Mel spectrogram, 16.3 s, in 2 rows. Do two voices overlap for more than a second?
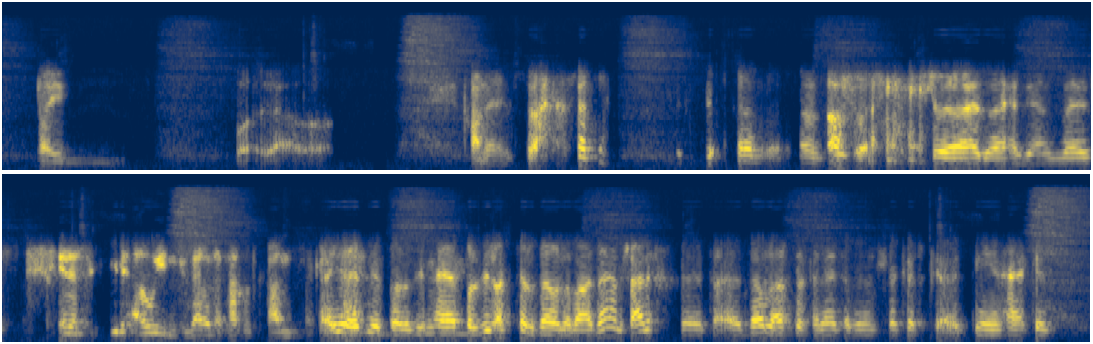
No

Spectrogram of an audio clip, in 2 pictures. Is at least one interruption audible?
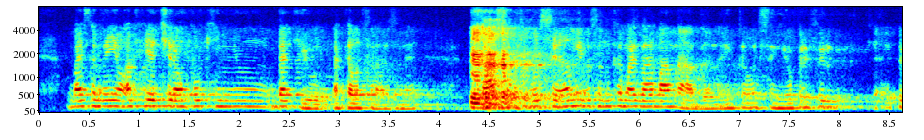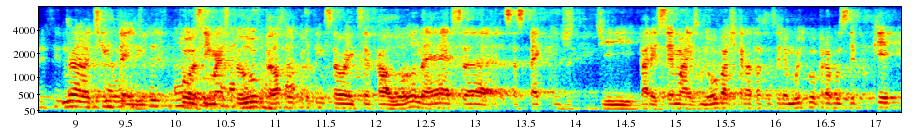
Yes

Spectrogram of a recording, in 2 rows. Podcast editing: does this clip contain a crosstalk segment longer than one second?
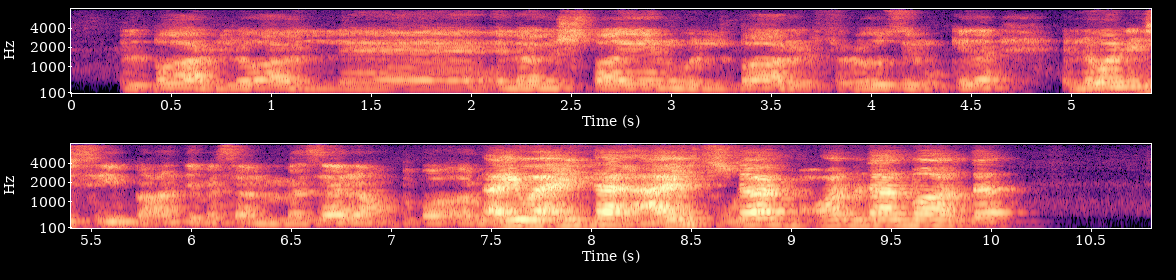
Yes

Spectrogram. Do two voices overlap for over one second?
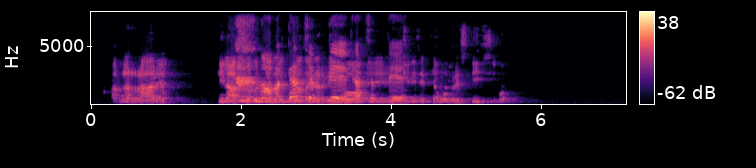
Yes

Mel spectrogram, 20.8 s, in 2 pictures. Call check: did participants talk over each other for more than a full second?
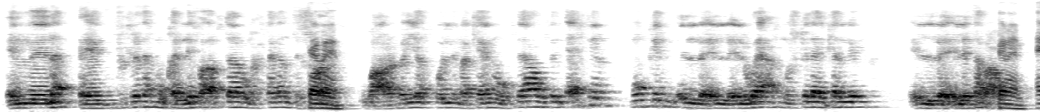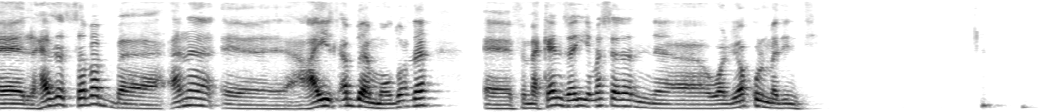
No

